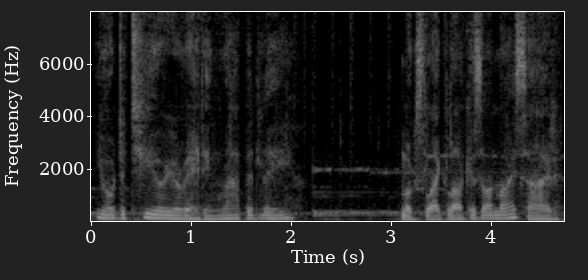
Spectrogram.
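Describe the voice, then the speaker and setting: An actor playing a callous, gloating villain researcher in a video game, speaking in a grandiose, contemptuous, theatrical way. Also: male voice, mid-range voice, steady tone, unhurried, slightly rough. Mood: gloating, cold. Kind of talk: dramatic video game voice acting. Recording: game music behind. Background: game music.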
